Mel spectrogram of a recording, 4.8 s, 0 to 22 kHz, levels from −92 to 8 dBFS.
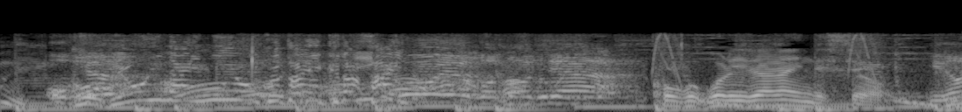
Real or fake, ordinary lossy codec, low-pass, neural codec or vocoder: real; none; 7.2 kHz; none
